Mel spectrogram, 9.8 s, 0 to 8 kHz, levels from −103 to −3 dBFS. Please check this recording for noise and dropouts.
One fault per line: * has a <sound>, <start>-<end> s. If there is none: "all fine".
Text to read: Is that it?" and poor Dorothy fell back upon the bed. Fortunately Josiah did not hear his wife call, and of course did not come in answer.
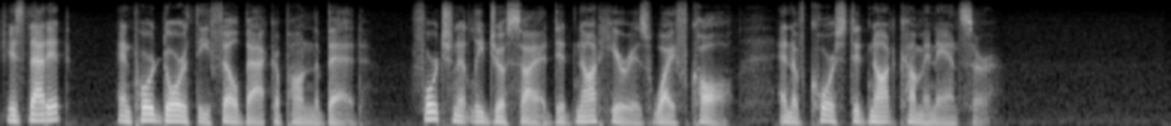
all fine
